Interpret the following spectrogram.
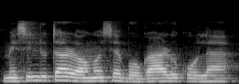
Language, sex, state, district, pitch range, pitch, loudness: Assamese, male, Assam, Kamrup Metropolitan, 145-170 Hz, 150 Hz, -16 LUFS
